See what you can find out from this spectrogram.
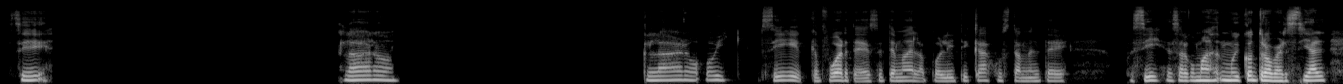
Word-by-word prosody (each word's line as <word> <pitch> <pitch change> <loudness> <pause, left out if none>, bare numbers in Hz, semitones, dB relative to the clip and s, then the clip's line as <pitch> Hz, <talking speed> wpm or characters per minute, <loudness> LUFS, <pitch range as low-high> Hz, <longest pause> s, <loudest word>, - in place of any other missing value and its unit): Sí. 200 +1 -1 2.9
Claro. 205 0 0 2.5
Claro, 195 0 -1
uy, 200 0 -5 0.3
sí, 185 -2 -3
qué 160 - -6
fuerte 175 -4 0
ese 165 +2 -9
tema 170 0 -2
de 170 - -1
la 150 - -7
política, 170 +3 -5
justamente, 160 -1 -7 0.5
pues - - -13
sí, 185 +1 0
es 175 -1 -5
algo 180 0 +2
más 185 +1 +5
muy 190 -2 +5
controversial, 185 0 +5
180 Hz, 90 wpm, -23 LUFS, 165-195 Hz, 2.9 s, más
